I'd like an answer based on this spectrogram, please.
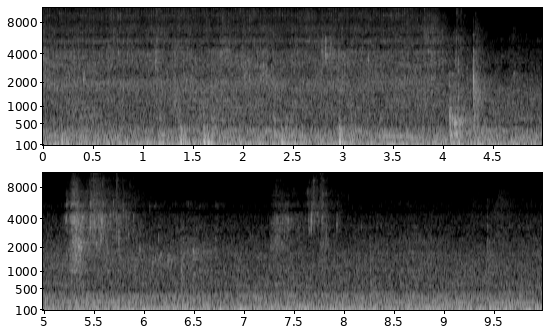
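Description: Water running at a sink and splashing, over a steady low rumble. The hiss of the water thins about four seconds in, with a few light knocks.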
